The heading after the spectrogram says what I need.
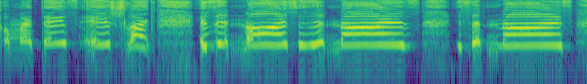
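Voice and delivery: mocking friends. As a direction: tease her through laughter like giggling friends. Friends laughing and mocking her.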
